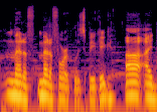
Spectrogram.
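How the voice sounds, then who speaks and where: A man's voice: mid-range voice, fairly even intonation, a little fast, faint music behind, close to an everyday voice. A man playing a mild, stressed father in his fifties in a tabletop game, hesitant and self-effacing. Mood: nervous, affectionate.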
